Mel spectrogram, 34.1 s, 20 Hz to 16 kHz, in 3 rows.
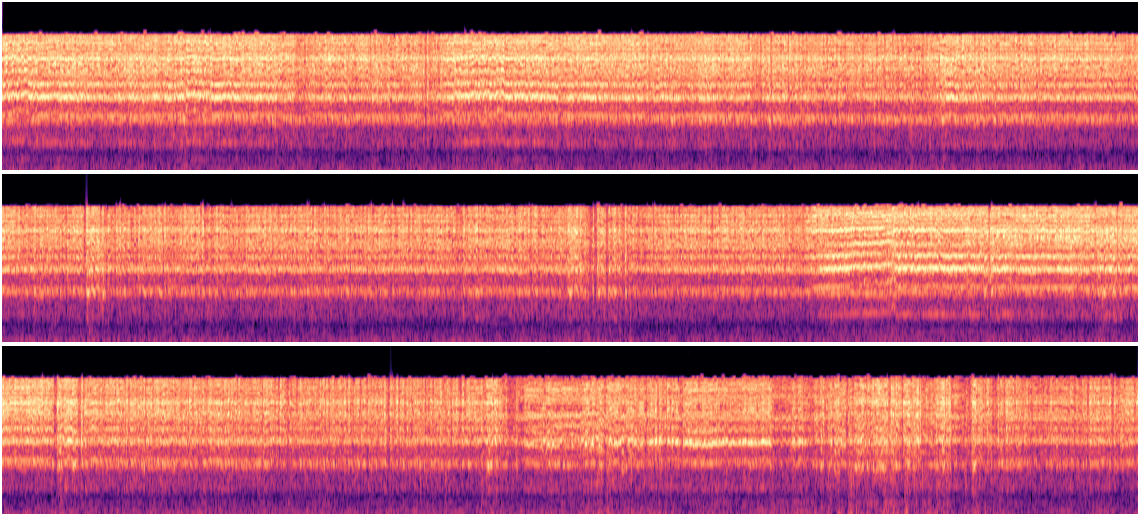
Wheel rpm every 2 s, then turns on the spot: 160, 160, 160, 160, 160, 160, 160, 160, 170, 160, 160, 160, 160, 160, 160, 170, 170.
none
